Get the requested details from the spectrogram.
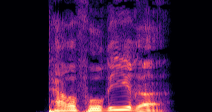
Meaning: inflection of perforieren: 1. first-person singular present 2. first/third-person singular subjunctive I 3. singular imperative
- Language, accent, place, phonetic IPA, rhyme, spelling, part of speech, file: German, Germany, Berlin, [pɛʁfoˈʁiːʁə], -iːʁə, perforiere, verb, De-perforiere.ogg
